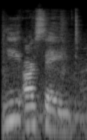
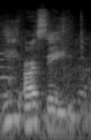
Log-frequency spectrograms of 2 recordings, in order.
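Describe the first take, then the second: No difference in how they are said.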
